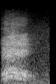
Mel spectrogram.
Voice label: "hey", group of men

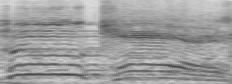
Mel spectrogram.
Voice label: cartoon; expletives

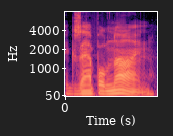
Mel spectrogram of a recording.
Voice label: "example nine", male; Voice; numbers and letters

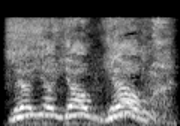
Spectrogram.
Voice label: "yoyo yo yo", Voice; ooh ahh

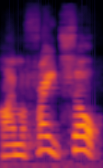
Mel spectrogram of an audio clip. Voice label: i'm afraid so cartoon

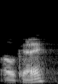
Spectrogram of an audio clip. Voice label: "okay", expletives; butthead

